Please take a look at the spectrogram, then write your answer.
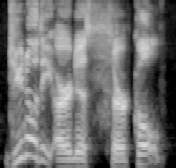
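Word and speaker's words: Serchle: know the artist Circle uh pronounced like s-e-r-c-h-l-e I don't know them so I wonder maybe I'll be able to find them on Twitter but that is an artist who's been around for a long time kind of has this I almost want to pronounce it searchle uh and kind of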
